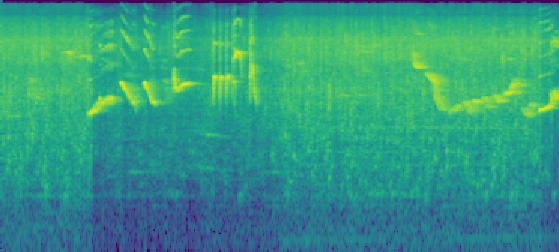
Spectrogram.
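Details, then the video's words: Orange-headed thrush singing over running water, used as a lure to get silent birds singing: rushing water throughout, broken by two bursts of bright whistled and rattling notes, the second a long sweeping whistle dipping and rising. "ANIS MERAH GACOR DENGAN SUARA AIR, PANCINGAN ANIS MERAH MACET CEPAT BUNYI"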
